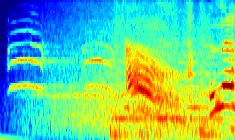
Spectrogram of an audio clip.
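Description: Seagull cries, a pitched arching call at the start and a shorter one about a second in, followed by a falling whoosh.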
